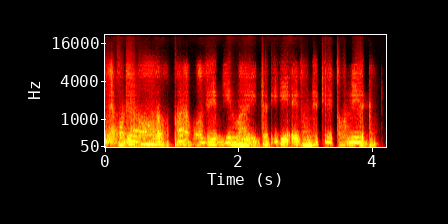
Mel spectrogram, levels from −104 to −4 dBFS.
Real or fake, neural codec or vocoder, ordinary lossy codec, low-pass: fake; codec, 44.1 kHz, 0.9 kbps, DAC; none; none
